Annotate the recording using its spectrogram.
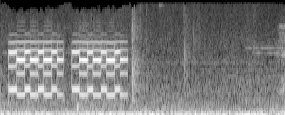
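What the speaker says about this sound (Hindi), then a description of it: "सतीश, तुम्हारी मम्मी का फोन है।" A telephone bell rings in two short repeated bursts in an indoor domestic scene, then stops, leaving quiet room background.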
